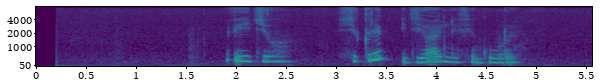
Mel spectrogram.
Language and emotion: Russian, sad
